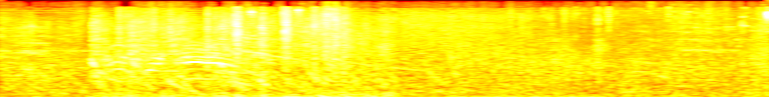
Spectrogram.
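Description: Blaster rifle fire in the Star Wars Battlefront video game, a dense burst of rapid sci-fi shots with booming low rumble, loud and close, fading into lingering battle noise.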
